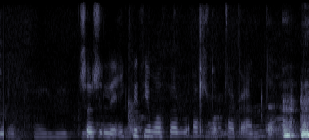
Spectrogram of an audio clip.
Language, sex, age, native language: Icelandic, female, 14, Icelandic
